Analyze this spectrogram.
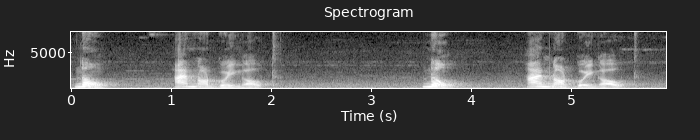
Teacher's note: intonation falling tone this falling tone is used for a statement towards the end of the sentence the tone reaches a lower level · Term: falling intonation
